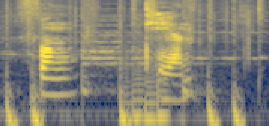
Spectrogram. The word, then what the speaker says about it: 丰田: And that's how you nail the Chinese name for Toyota, Feng Tian.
